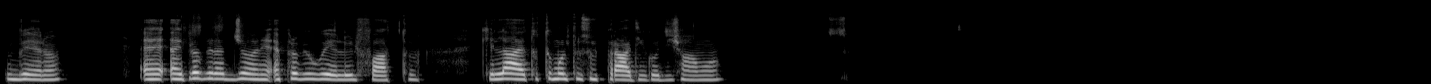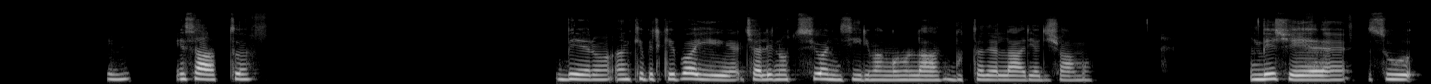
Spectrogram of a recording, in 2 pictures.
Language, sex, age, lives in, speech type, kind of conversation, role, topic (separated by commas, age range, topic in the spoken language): Italian, female, 20-24, Italy, conversation, unstructured, none, Come immagini la tua vita fra dieci anni?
